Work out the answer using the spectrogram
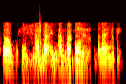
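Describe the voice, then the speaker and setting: Background noise accompanies this muffled, low-quality phone recording of a tailor shop owner. He has a Rajasthani Marwari accent, speaks in a flat way at a moderate pace, and chats casually while frequently repeating himself.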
